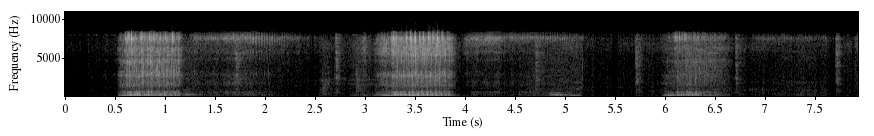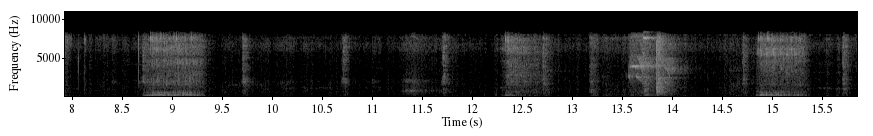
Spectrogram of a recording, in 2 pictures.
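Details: Dog sound asleep and fully relaxed, snoring: rhythmic low rumbling snores, irregular in strength, about 22 a minute; ordinary snoring.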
